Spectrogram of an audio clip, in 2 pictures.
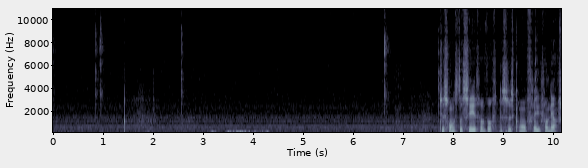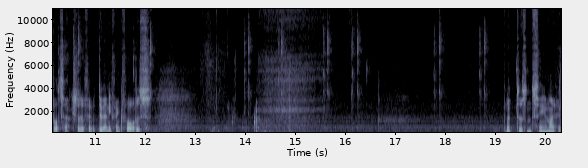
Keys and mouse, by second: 0.1-2.0 drag, 2.8-5.5 drag, 8.0-10.1 middle drag, 10.9-17.5 drag, 18.2-20.0 drag.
